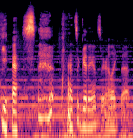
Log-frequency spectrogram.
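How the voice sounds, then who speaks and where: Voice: medium pitch, fairly even intonation, unhurried, vocal fry, soft background music. The informal, readily amused host of a roleplaying livestream, chatting casually with the group. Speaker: host and game master of a roleplaying stream.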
